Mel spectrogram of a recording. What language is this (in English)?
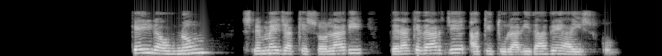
Galician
